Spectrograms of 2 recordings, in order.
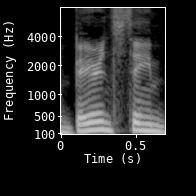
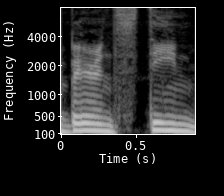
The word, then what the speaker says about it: Berenstain: I guess the Berenstain Bears, not the Berenstein Bears.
